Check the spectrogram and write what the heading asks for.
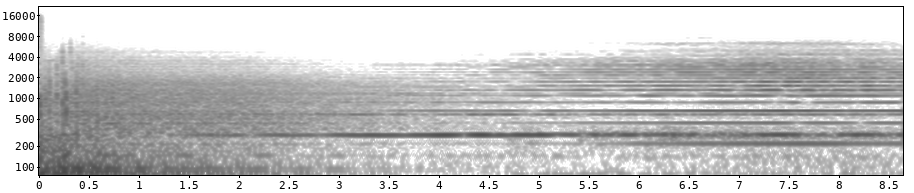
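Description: A heavy rumbling crash of stones falling to the ground bursts out at the start and quickly fades, leaving a steady low droning tone that hangs on to the end.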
